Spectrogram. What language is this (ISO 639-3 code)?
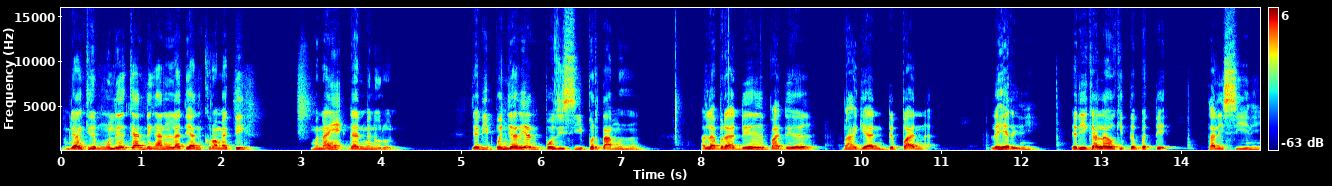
msa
